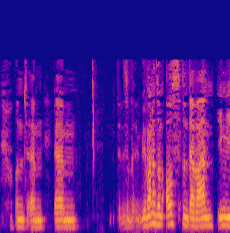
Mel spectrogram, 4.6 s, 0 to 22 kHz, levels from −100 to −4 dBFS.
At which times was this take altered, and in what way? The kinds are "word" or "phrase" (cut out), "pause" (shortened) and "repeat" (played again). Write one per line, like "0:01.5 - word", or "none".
0:01.0 - word
0:03.7 - word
